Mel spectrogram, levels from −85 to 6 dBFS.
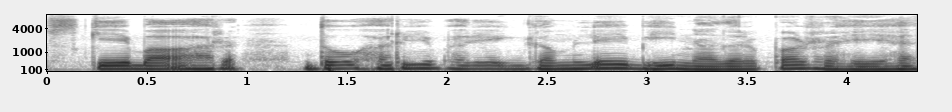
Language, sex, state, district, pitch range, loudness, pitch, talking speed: Hindi, male, Jharkhand, Ranchi, 120-140 Hz, -17 LUFS, 130 Hz, 150 wpm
